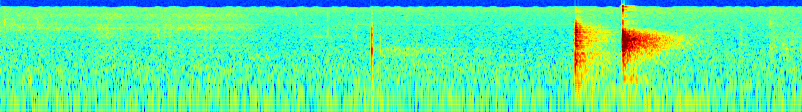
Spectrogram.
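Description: A snooker shot: a light click of the cue tip on the cue ball, then about a second later two sharp clacks a quarter second apart as the cue ball strikes the black and the black is potted.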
